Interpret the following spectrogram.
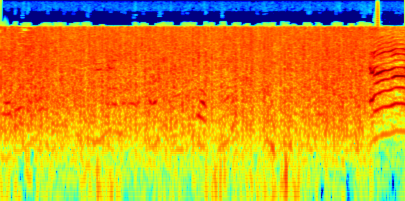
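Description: Hoes chopping and scraping in dry earth under a steady noisy hiss, with faint scattered voices. Near the end a man's loud, drawn-out chanting cry begins, rising and falling in pitch.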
